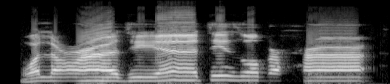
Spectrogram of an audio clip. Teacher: لام کو ہلانا نہیں، اس پر قلقلہ نہیں ہونا چاہیے۔ عین کے اوپر کھڑی زبر ہے، 1 الف کے برابر کھینچ کر پڑھیں گے۔ · عین کے اوپر کھڑی زبر ہے، 1 الف کے برابر کھینچ کر پڑھیں گے۔ دی کو کھینچنا نہیں، یا کے اوپر بھی کھڑی زبر ہے، 1 الف کے برابر کھینچ کر پڑھیں گے۔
